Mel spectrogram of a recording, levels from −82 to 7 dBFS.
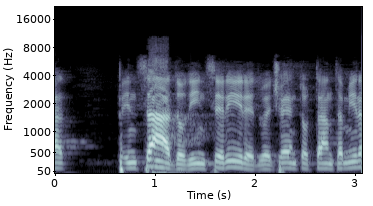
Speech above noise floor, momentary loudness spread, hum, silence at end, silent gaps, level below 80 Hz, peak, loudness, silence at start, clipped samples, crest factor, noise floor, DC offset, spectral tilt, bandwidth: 33 dB; 12 LU; none; 0 s; none; -36 dBFS; 0 dBFS; -13 LUFS; 0 s; 0.2%; 14 dB; -47 dBFS; under 0.1%; -5 dB/octave; 11 kHz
